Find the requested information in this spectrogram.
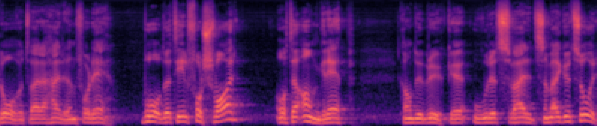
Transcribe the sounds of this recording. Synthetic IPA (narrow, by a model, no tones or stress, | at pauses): loːʋət̪ʋæːɾəɦæɾənfɔɖɛ | boːd̪ət̪ʰɪlfɔʂʋɑːɾ | ʔɔt̪ʰɪlɑnɡɾeːp | kʰɑnd̪ʉbɾʉːkəuːɾət̪sʋæɾd̪sɔmæɾɡʉt̪suːɾ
